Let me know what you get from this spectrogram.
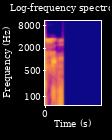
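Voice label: Police District Dispatch, p25; wake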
